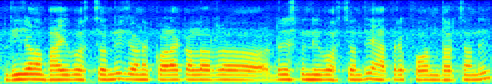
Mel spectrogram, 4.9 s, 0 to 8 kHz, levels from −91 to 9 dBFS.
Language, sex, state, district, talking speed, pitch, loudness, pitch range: Odia, male, Odisha, Khordha, 170 wpm, 170 Hz, -13 LUFS, 170-175 Hz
